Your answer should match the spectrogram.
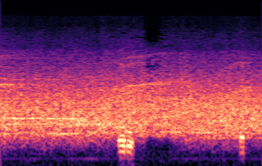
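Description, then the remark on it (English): Steady, dense clapping forms a continuous rustling wash of hand claps, with two brief bursts of a voice breaking through partway. “I'm gonna go ahead and clap it up for you.”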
